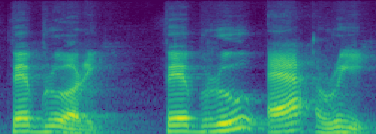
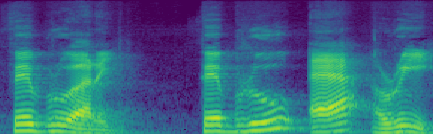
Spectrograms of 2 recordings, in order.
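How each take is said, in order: Both takes have the same delivery.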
